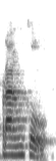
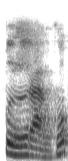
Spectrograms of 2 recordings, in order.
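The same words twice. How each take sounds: First: The p goes straight into the r. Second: A vowel sounds between the p and r. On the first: "langsung r" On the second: "pakai e habis pe"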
